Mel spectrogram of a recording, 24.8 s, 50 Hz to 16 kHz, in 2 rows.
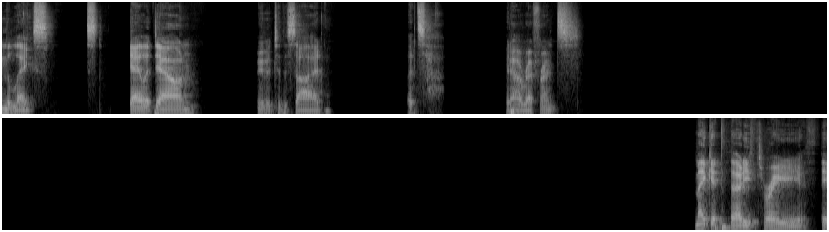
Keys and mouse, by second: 3.4-4.1 drag, 3.4 g, 4.2-4.7 shift+middle drag, 6.4 click, 9.0 s, 9.3 z, 9.6 x, 13.2 g, 18.2-19.3 drag, 19.2 3, 20.6-21.6 middle drag.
